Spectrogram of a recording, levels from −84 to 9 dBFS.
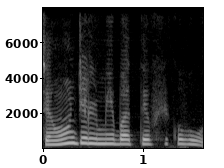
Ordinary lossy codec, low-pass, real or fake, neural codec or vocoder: none; none; real; none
